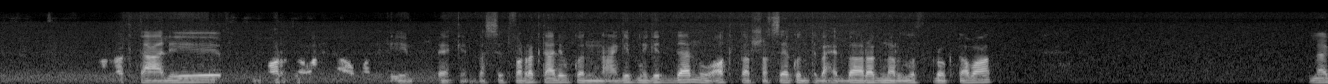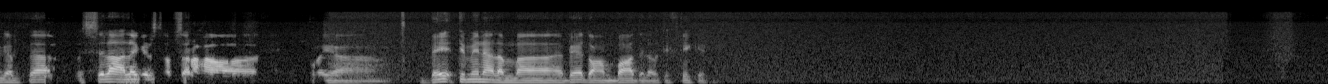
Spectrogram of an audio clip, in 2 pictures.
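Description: A faint second voice, about 25 dB below the speech, runs from 0.0 to 1.38 s, again at 2.3 to 2.51 s and 3.83 to 4.36 s: other side's voice leaking through, likely loudspeaker echo the canceller missed. The talker's speech dips by about 10 dB at 0.88 to 1.21 s, about 15 dB across 2.18 to 4.4 s, about 20 dB across 13.75 to 16.55 s, and about 10 dB from 25.54 s to the end. This is speech suppressed in double talk, likely the canceller turning both sides down.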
